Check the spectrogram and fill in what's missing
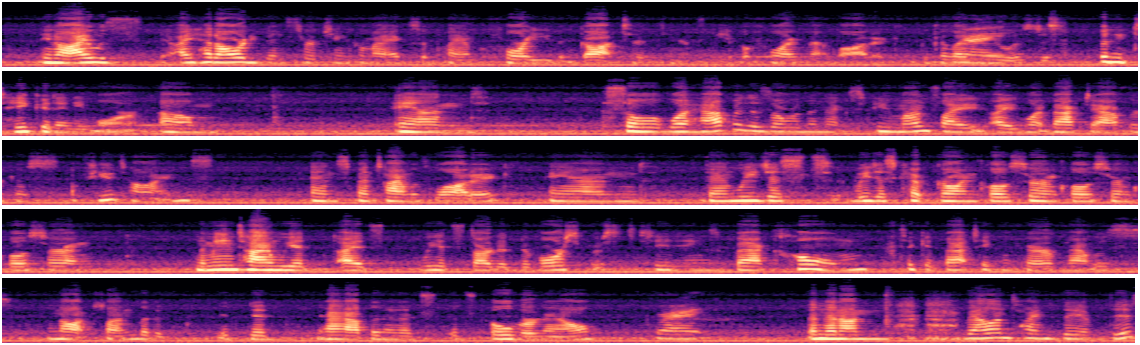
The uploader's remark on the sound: We had a few recording difficulties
